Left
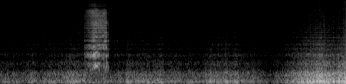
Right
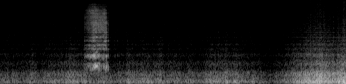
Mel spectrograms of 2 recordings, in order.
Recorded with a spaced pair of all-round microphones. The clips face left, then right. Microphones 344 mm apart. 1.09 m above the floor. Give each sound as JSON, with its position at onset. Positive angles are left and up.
{"t": 0.8, "sound": "a zipper", "side_deg": -70}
